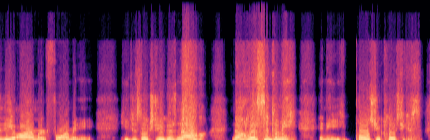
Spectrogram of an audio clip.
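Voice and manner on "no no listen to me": high, urgent interruption; desperate insistence. Acted. Magistrate pulling the adventurer close, desperate insistence. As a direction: cut in and demand to be heard. Hurt magistrate grabs listener.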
